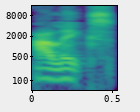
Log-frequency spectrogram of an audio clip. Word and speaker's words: Alyx: I believe it said Alex Vance, but it's spelled A-L-Y-X. – Yeah, so, it's Alex.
